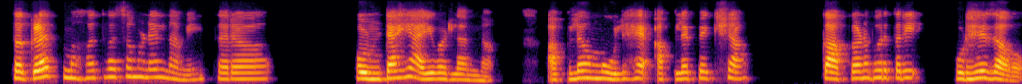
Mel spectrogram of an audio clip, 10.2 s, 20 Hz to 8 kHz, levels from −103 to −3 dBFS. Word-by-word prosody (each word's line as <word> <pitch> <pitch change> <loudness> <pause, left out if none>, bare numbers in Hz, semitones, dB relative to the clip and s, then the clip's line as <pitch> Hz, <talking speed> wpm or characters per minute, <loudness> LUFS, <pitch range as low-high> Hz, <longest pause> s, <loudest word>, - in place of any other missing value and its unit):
सगळ्यात 265 +6 +5
महत्वाचं 265 +5 -4
म्हणेल 275 -1 -3
ना 225 -3 -4
मी 180 +3 -10 0.2
तर 215 -1 -2
अ, 215 0 -2 0.9
कोणत्याही 230 +4 +5
आई-वडिलांना 195 - 0 0.7
आपलं 210 +6 0
मूल 215 -4 +1
हे 230 +1 +1 0.2
आपल्यापेक्षा 225 +3 -3 0.8
काकणभर 235 +3 +2
तरी 250 +1 0 0.4
पुढे 220 +3 +3
जावं, 180 -9 +2
230 Hz, 100 wpm, -20 LUFS, 210-250 Hz, 0.9 s, सगळ्यात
